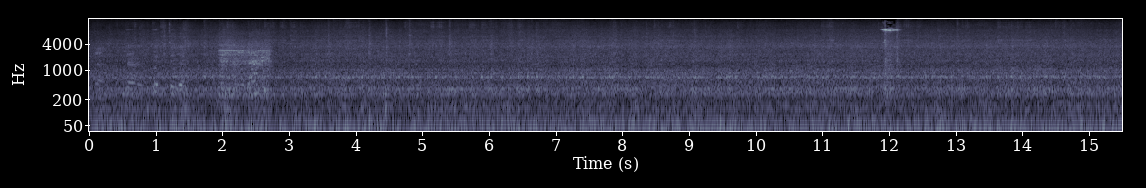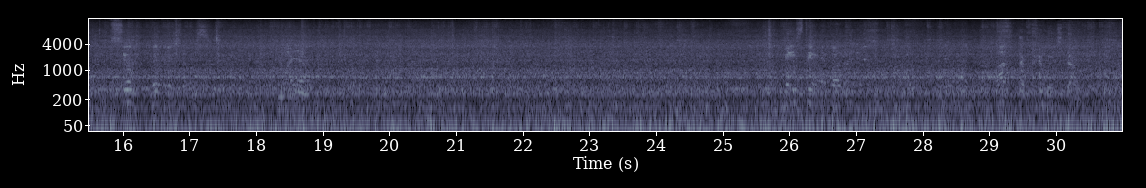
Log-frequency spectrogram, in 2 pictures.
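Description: ER2 electric train running, heard from inside the driver's cab: a steady running noise with a constant hum. A few single sharp knocks come through along the way.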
